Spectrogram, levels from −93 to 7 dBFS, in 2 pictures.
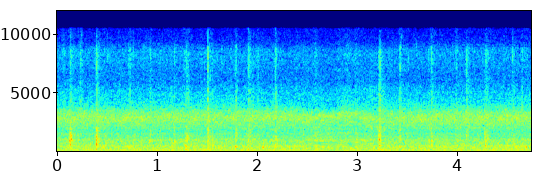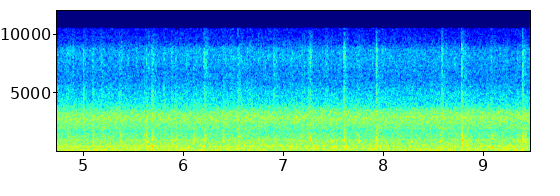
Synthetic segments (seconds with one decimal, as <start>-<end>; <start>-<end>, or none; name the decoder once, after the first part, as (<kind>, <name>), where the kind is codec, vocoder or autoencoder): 2.5-3.3 (codec, SNAC)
